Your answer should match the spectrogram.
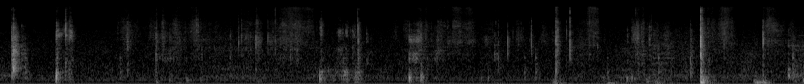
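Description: Scattered small clicks and soft paper rustling as paper clips are slid onto a stack of paper templates and fabric strips on a cutting mat, with one sharper click about seven seconds in.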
